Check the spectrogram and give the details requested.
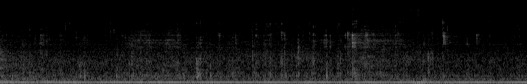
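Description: A person chewing a mouthful of hot baked potato: faint, soft mouth sounds over a steady low hum.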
